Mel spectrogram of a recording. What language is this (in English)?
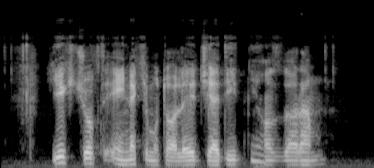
Persian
